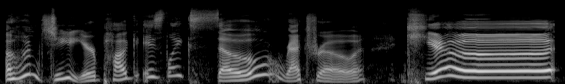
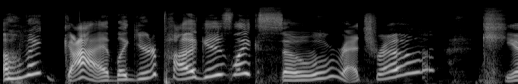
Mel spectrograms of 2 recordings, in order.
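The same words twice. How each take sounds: First: Put-on hoog, lome Valley Girl-stem met gilletje op cute. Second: Put-on high, slow drawn-out Valley Girl gush. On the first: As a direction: speel een overdreven Valley Girl. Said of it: "I guess you would say O M G in this case". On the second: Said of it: "one of the easier voices to put on". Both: Shown as a demonstration.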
